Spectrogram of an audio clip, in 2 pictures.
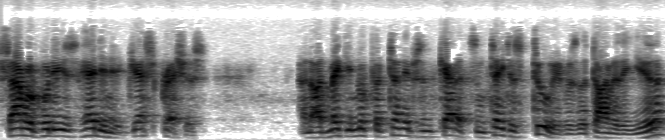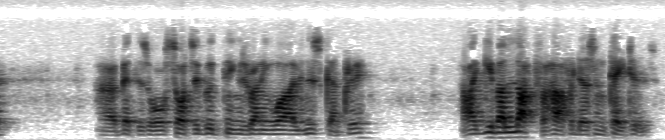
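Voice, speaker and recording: A man voicing a gruff, practical, stubborn hobbit servant who talks in homely rustic phrases in a storybook reading. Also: on the low side, normal speed, narrow, tinny audio, close to an everyday voice. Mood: stubborn, scolding.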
